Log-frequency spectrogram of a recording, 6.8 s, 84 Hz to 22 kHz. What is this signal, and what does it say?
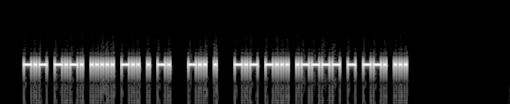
Morse code, heard as a keyed tone, about 34 wpm, 700 Hz. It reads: KC5DEN DE KB1TGS
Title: USA Callsign DE Callsign - 6 Characters - 35wpm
